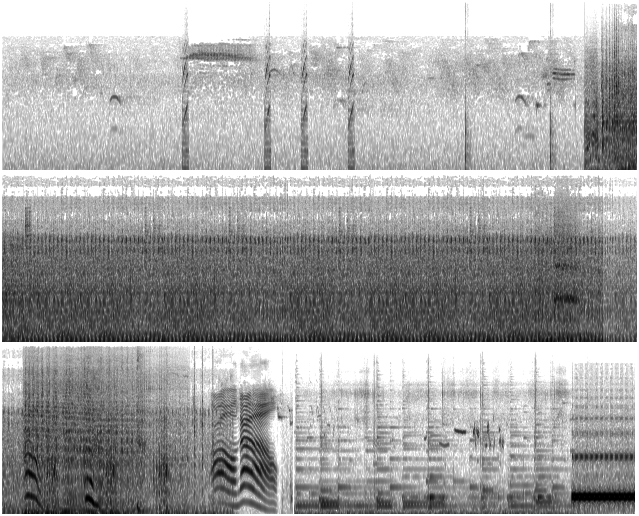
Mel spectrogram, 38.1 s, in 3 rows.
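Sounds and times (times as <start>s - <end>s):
tractor engine starting: 11.6s - 30.0s
tractor engine chugging: 11.7s - 30.0s.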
